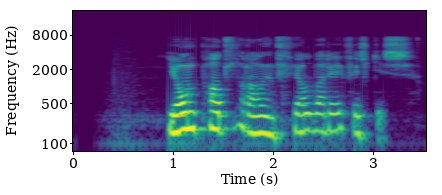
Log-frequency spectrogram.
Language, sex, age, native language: Icelandic, male, 40-49, Icelandic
